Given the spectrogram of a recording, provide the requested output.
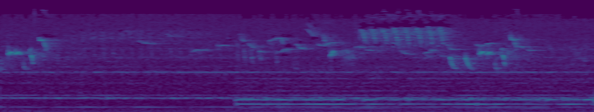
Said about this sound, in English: Notice the sounds that come and go. Perhaps you hear the sound of a gentle breeze rustling through the leaves, the songs of the birds, or an occasional bark of a dog in the distance.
